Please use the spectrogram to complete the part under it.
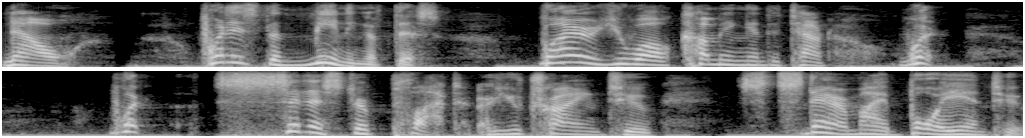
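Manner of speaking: accusatory yelling. A lady confronts the group about her boy, yelling accusingly. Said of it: "Why are you yelling in my face?".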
